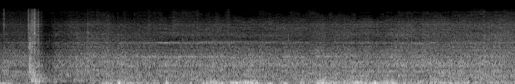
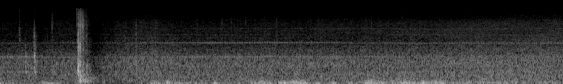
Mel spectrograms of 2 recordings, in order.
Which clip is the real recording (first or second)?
second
